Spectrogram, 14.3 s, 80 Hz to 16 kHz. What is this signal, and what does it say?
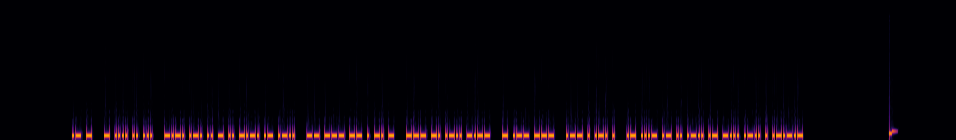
Morse code, heard as a keyed tone, about 44 wpm, 700 Hz. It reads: AT THIS CRITICAL MOMENT ONLY TWO WERE AVAILABLE.
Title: Sentences from Top 1100 Words 45wpm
